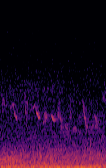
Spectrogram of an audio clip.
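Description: A small bird chirping faintly, a run of short high chirps, over steady low outdoor background noise.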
